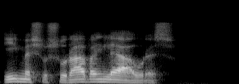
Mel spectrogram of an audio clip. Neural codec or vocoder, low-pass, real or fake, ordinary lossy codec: codec, 16 kHz, about 1 kbps, DyCAST, with the encoder's durations; 7.2 kHz; fake; AAC, 48 kbps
